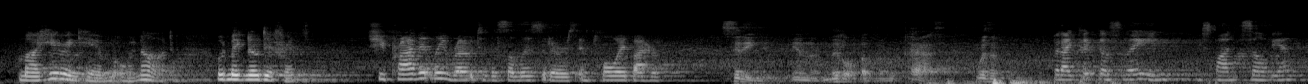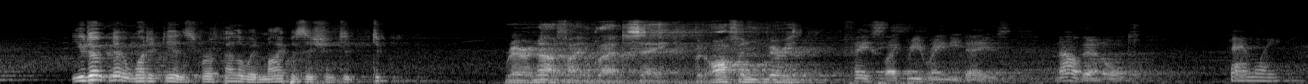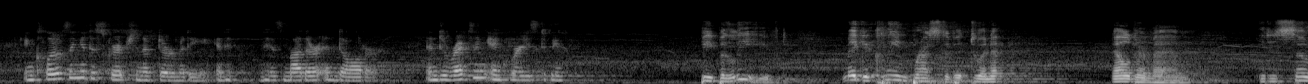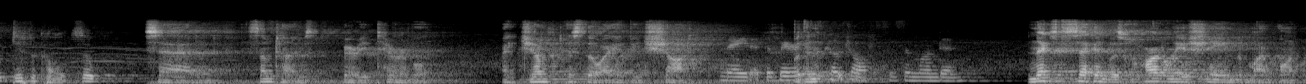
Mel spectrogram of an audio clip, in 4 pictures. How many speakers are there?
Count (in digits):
6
